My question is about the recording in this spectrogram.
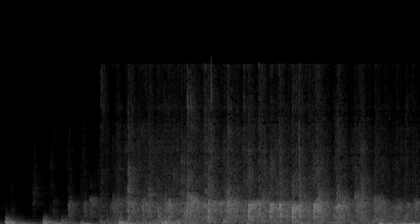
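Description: Audience applause, a dense patter of many hands clapping that begins about a second in and builds.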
